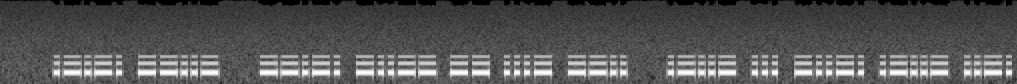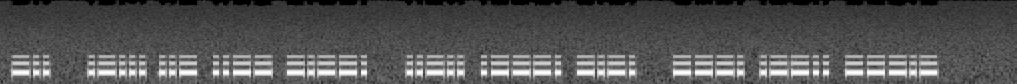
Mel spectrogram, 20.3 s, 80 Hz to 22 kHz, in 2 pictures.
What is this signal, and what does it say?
Morse code (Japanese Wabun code), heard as a keyed tone, hand-sent with a paddle, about 24 wpm, 560 Hz. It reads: ンヒ シユヨクフ ヰラモヰチホ オウノル トセニ ソヱス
